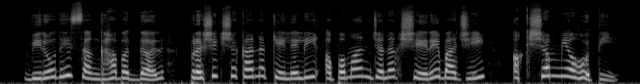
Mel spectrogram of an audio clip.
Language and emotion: Marathi, disgusted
